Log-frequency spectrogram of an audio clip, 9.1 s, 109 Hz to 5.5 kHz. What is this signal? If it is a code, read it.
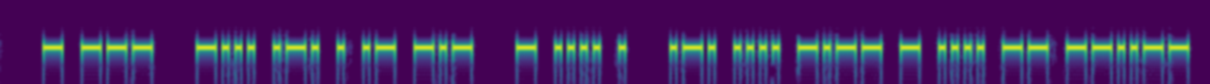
Morse code, heard as a keyed tone, about 25 wpm, 600 Hz. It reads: TO BREAK THE RHYTHM,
